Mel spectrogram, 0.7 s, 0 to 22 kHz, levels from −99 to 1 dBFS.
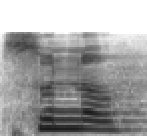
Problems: background sounds at intervals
